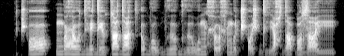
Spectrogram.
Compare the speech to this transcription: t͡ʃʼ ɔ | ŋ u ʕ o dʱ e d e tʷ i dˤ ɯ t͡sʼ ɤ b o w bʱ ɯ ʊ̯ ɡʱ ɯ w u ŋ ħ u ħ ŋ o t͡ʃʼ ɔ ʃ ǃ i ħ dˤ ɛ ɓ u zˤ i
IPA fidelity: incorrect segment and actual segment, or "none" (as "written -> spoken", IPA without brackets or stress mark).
ǃ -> dʱ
